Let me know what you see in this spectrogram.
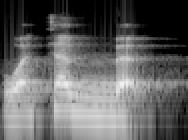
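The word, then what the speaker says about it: وتب: Ba at the end has a shadda, so we hold it and then make a knocking sound, bouncing sound, because ba is one of the letters of qalqalah. Abi lahabi wa tab, wa tab. So hold the ba, wa tab, then knock it ba, wa tab.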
